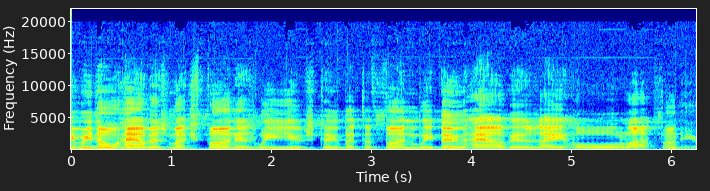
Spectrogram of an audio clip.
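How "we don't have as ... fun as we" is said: ordinary delivery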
